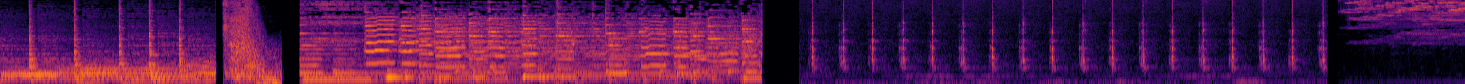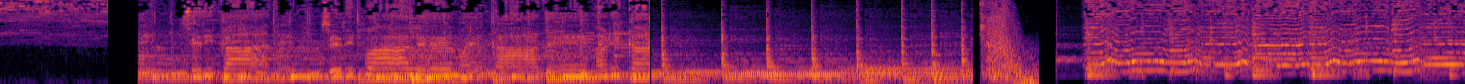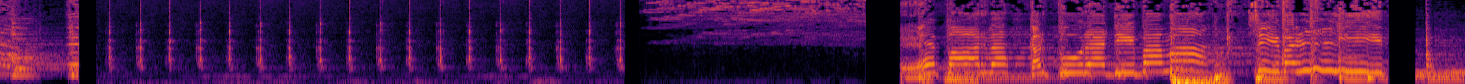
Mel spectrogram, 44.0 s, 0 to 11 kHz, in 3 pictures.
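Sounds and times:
clock-like ticking: 8.0 - 13.3, 30.3 - 35.6.

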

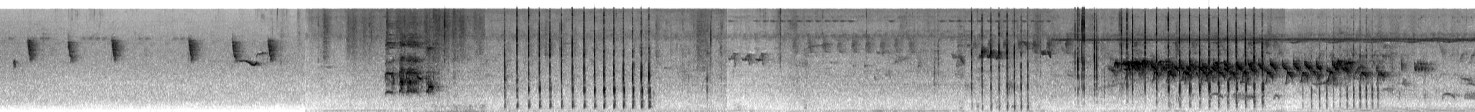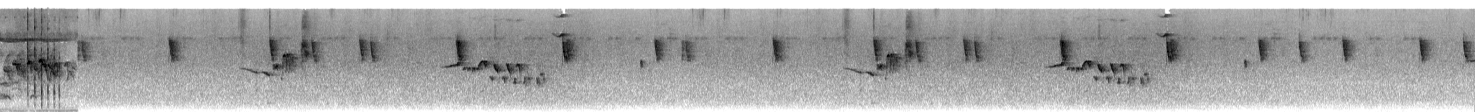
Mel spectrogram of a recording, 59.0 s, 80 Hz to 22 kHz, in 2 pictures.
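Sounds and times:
birds chirping and singing: 14.5 - 31.1.

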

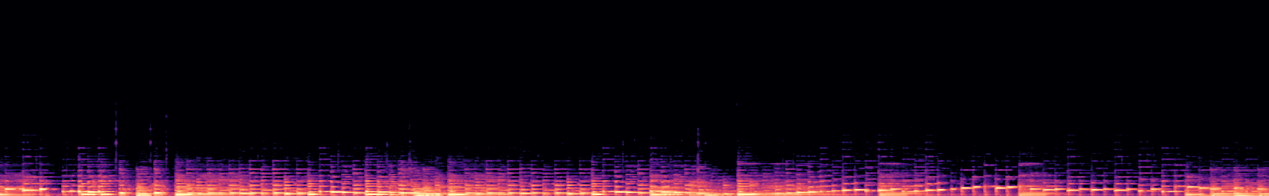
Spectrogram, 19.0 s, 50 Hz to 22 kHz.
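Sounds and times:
solo piano music: 0.0 - 19.0.

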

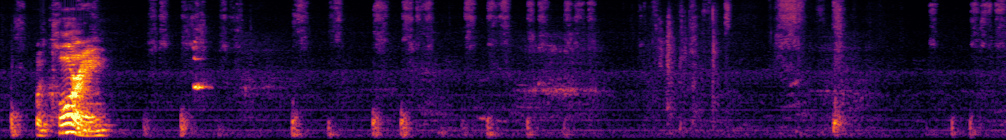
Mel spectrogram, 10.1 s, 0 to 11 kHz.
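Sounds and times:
marker scratching on whiteboard: 0.1 - 0.3, 1.4 - 8.5, 9.3 - 10.0.

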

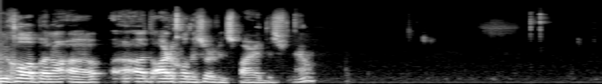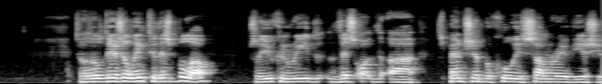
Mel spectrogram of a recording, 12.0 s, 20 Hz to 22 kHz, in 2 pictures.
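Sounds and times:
low steady hum: 0.0 - 12.0
faint computer mouse clicks: 3.4 - 4.4, 5.2 - 6.4.

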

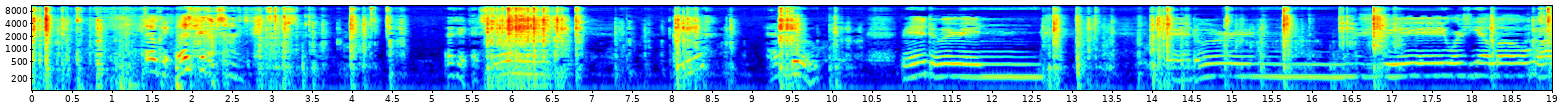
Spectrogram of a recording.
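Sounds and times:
colored pencils clicking and clattering: 0.0 - 4.8, 5.6 - 10.4, 12.6 - 19.0.

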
